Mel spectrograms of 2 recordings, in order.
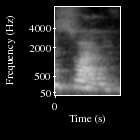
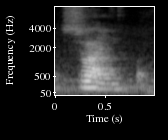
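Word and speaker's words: zwei: तो इसको बोलते हैं दोस्तों हम लोग इंडिया में टू बट जर्मन के लोग इसको बोलते हैं स्वाइ। क्या बोलते हैं? स्वाइ। ठीक है? हल्का ट का भी उच्चारण होगा इसमें।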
